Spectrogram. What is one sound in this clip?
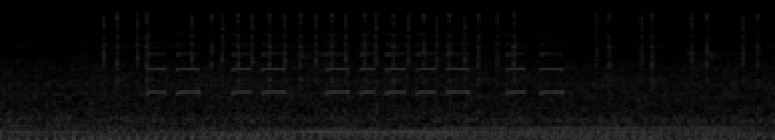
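A checkout scanner beeps in quick succession.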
